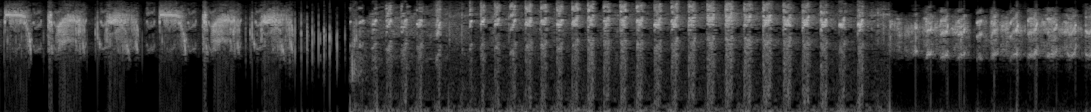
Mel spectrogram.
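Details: Swiftlets in Indonesia, sound played to draw them in to roost: a few spaced high chirping bursts give way to a long, fast, rhythmic train of sharp high clicks and twitters.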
